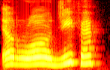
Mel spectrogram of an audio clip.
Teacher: الراء راء هنا مشددة ومفخمة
